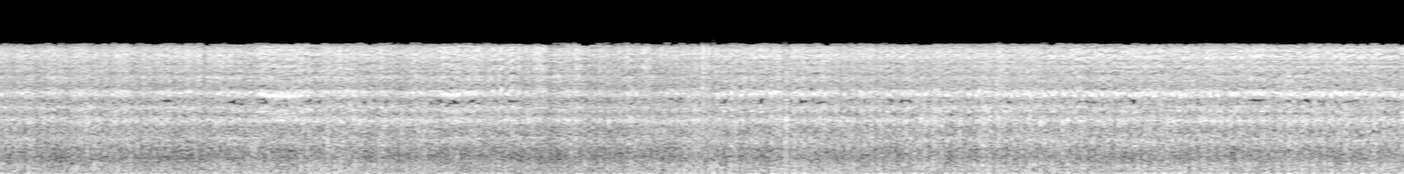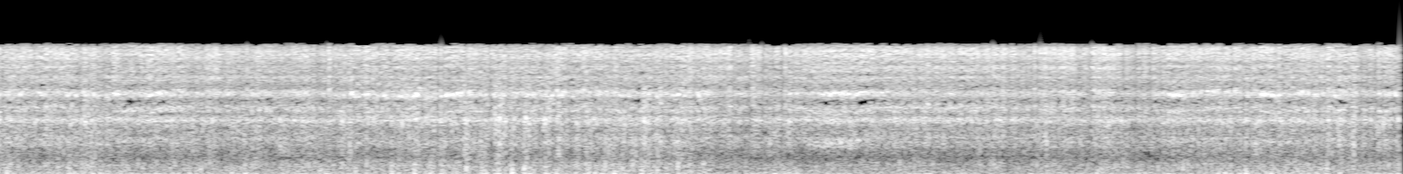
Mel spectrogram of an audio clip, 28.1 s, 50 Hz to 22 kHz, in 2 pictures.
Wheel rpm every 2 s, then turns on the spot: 230, 230, 230, 230, 230, 230, 230, 220, 230, 210, 230, 230, 230, 230.
none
